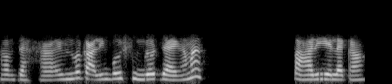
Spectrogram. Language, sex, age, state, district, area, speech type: Bengali, female, 18-30, West Bengal, Alipurduar, rural, conversation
